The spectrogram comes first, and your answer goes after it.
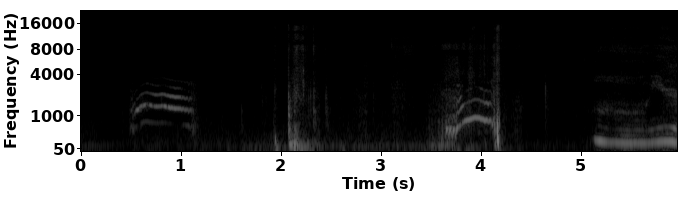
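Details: Female Bengal cat indoors chatting with her owner: a short harmonic chirp, then a rising-falling meow, and a longer low drawn-out meow near the end, with a thump and a woman's voice between calls.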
